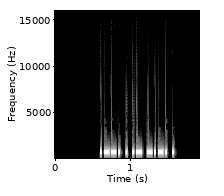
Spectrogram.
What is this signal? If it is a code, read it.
Morse code, heard as a keyed tone, about 52 wpm, 700 Hz. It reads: PEACE
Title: Sentences from Top 1500 Words - New Word Drill Alt - 50wpm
